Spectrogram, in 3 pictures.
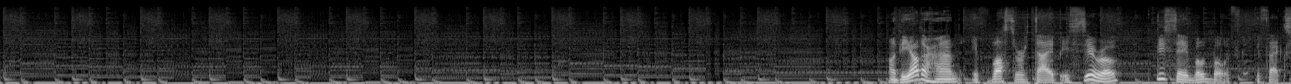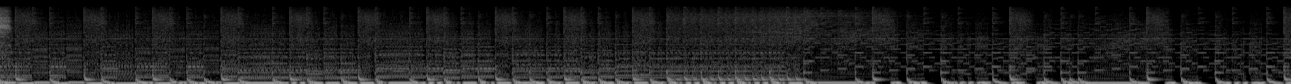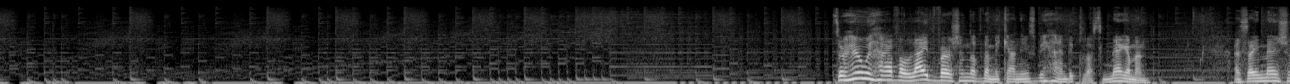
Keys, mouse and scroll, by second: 1.1 click, 7.0 click, 7.8 click, 7.8 b, 10.9 click, 11.2 click, 11.4 ctrl+click, 12.5 click, 12.6 double click, 14.0 click, 15.0 click, 15.8 click, 16.9 click, 18.1 click, 18.2 click, 18.4 shift+click, 18.4 shift+double click, 18.7 click, 19.0 click, 19.1 shift+click, 19.4 shift+double click, 19.7 ctrl+c, 20.6 click, 22.3 click, 22.3 click, 22.9 ctrl+v, 23.6 click, 24.6 click, 25.7 F5, 27.5 click, 29.0-34.3 typing, 35.3-38.7 typing.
